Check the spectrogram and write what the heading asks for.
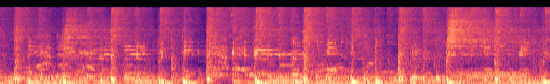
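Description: A live band playing loud music on stage, with drum kit, electric guitar and a heavy bass line driving it.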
